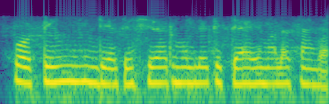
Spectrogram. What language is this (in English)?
Marathi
